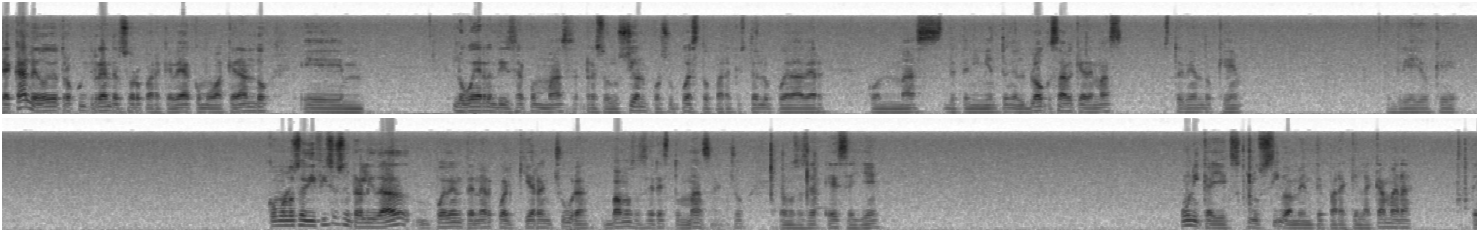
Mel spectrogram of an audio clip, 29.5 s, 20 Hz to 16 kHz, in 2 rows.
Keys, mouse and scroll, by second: 11.0 Escape, 11.7 middle click, 12.2 scroll down 2, 12.5 right click, 13.0 right click, 15.1-16.1 middle drag, 16.7-18.9 drag, 22.6 s, 23.0 y, 25.8 click, 27.3 KP_0, 29.4 F12.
